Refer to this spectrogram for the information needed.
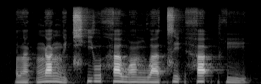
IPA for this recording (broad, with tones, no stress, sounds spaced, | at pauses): l ã˨ k̚ ŋ a˦ ŋ ə˨˩ t͡ɕʰ j u˦ h a˥˧ w ɔ̃˥˧ n̪ w a˧ t͡s i˦ ʔ h a˦ ʔ pʰ i˨˩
